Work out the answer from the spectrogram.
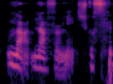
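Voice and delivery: ordinary delivery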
